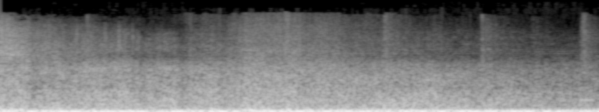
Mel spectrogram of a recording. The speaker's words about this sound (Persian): جی رابرت اوپنهایمر، ملقب به پدر بمب اتم، در لحظه انفجار اولین بمب در نیومکزیکوی آمریکا، شعری از بهاگاباد گیتا، حماسه معروف هندیان را نقل می‌کند.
